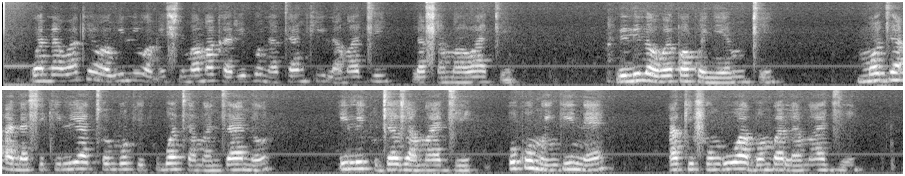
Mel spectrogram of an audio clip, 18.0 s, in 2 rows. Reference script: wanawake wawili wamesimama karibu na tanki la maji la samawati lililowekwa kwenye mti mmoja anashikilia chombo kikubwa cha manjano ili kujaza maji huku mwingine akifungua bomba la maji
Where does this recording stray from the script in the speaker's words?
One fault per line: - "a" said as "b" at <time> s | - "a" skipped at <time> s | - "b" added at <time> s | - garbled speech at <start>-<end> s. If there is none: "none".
none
